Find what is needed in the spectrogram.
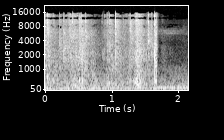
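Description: Thin plastic candy bag crinkling and crackling in the hands as it is pulled open, in a string of short rustles that cut off abruptly near the end.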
